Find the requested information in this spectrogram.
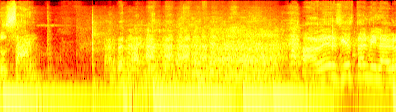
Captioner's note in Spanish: Risas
